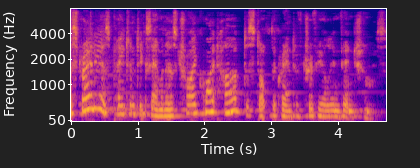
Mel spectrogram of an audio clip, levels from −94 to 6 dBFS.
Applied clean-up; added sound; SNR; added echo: classical method WPE with log-MMSE.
